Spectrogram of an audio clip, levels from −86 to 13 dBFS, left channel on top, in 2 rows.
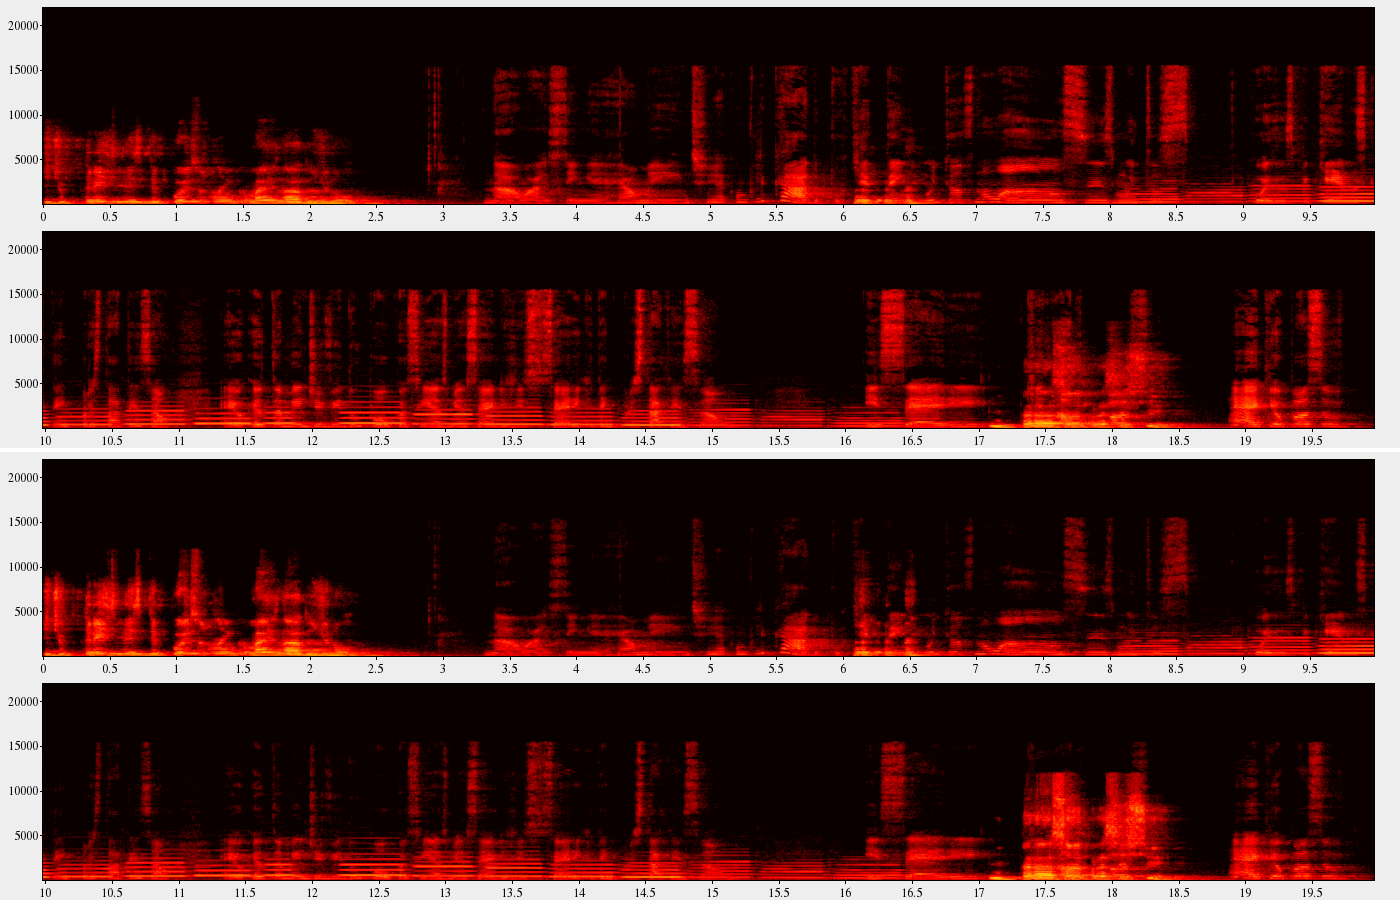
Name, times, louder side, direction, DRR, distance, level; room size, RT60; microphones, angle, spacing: voice 1, 0.0-2.4 6.1-6.5 17.1-18.4, right 1 dB, 55° right, 1.9 m, -29 dB
voice 2, 3.0-8.6 9.0-15.2 15.5-15.7 16.1-17.1 17.4-18.4 18.9-19.8, left 3 dB, 25° left, 1.2 m, -41 dB
Wind instrument woodwind instrument, 8.0-11.9 12.2-16.5, equal, ahead, 1.0 m, -39 dB
29.5 x 28.0 x 3.9 m
head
